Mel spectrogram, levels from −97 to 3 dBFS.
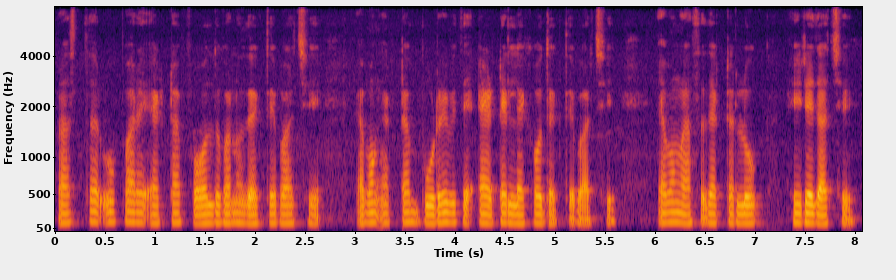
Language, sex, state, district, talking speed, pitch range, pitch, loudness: Bengali, male, Tripura, South Tripura, 170 wpm, 115-125 Hz, 120 Hz, -19 LUFS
